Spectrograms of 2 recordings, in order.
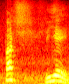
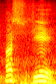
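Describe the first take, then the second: Both takes have the same delivery.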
